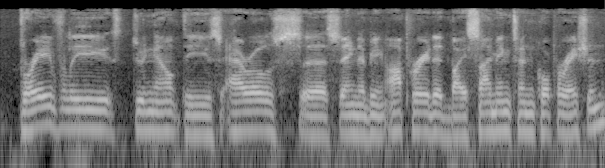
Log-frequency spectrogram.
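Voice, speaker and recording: A man at medium pitch speaks at a fairly slow pace with monotone, flat intonation. His loudness stays very even over noticeable background noise. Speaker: game master. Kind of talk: actual play roleplaying game session. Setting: online voice call.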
